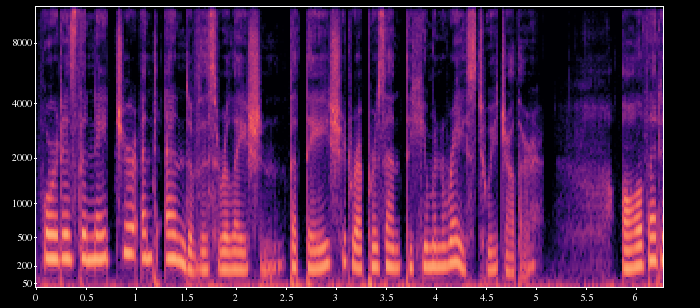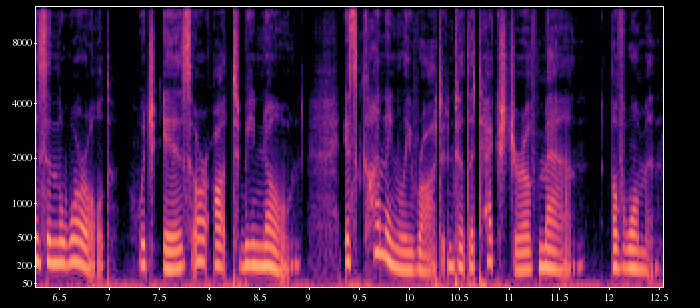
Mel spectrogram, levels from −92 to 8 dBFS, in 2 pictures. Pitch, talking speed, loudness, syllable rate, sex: 205 Hz, 205 wpm, -18 LUFS, 5.3 syllables/s, female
